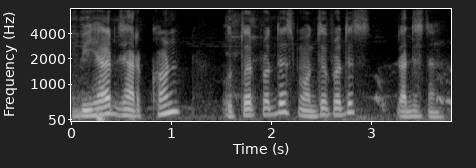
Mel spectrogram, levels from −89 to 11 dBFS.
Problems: background conversations at intervals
